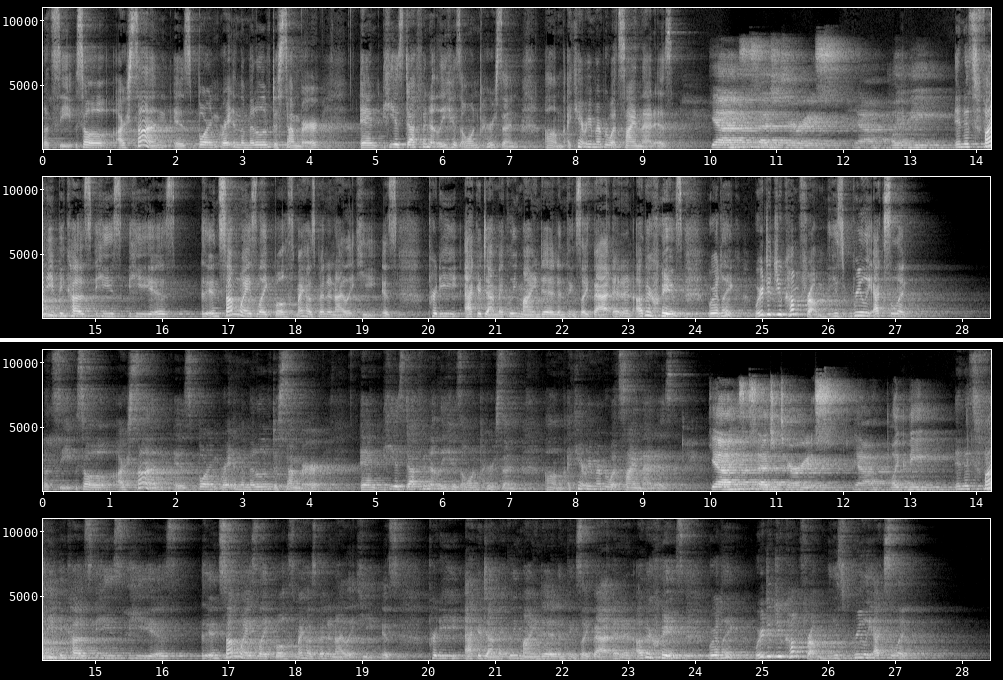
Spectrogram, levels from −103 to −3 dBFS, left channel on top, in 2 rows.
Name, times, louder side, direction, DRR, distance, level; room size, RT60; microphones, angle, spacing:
voice 1, 0.0-4.4 4.8-9.4 13.7-16.1 16.6-24.6 24.9-27.2, left 4 dB, 85° left, 10 dB, 0.5 m, -26 dB
voice 2, 9.7-11.8 12.1-13.3 14.1-14.4, right 2 dB, 80° right, -1 dB, 1.6 m, -27 dB
10.0 x 7.1 x 6.2 m, 2.6 s
head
